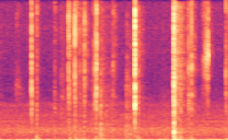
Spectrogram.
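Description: Typing on a computer keyboard: a few scattered keystrokes, the sharpest about three quarters of the way through.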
